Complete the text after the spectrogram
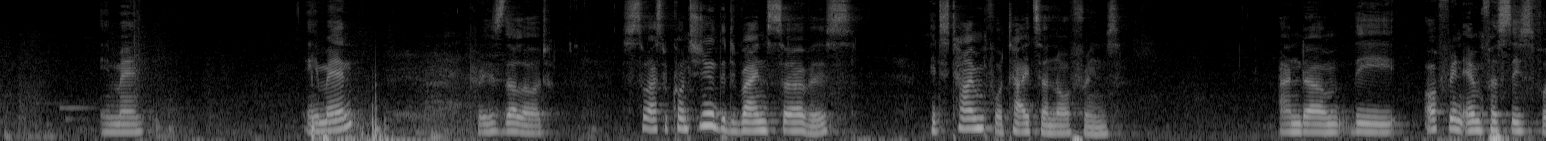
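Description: A woman speaks calmly into a microphone in a room with a slight echo.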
